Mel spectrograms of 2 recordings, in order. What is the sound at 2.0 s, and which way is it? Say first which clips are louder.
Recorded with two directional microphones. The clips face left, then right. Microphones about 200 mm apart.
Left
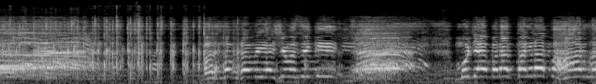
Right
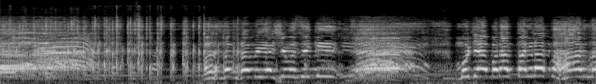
A man's voice: right 2 dB; 35° right (ahead or behind).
